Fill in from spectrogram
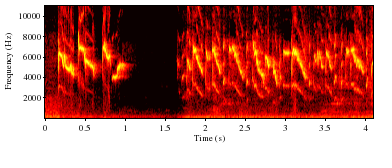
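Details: Breeding-condition Oriental white-eye from the wild, sung as a lure for caged white-eyes: a brief high twitter, a second of silence, then a dense, continuous stream of fast, sliding high notes.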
